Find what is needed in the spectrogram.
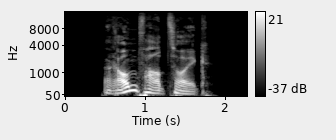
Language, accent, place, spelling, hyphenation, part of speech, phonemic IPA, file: German, Germany, Berlin, Raumfahrzeug, Raum‧fahr‧zeug, noun, /ˈʁaʊ̯mfaːɐ̯ˌt͡sɔɪ̯k/, De-Raumfahrzeug.ogg
- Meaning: spacecraft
